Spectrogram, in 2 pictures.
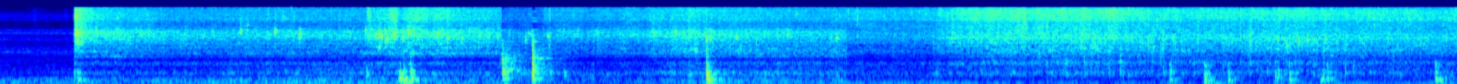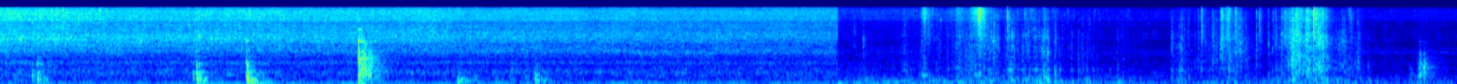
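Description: Oil in a nonstick pot sizzling loudly as food is tipped in about a second in, then rice frying in the oil while a silicone spatula stirs it and knocks against the pot now and then. Near the end the sizzle drops away sharply, leaving scattered knocks and rustles.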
